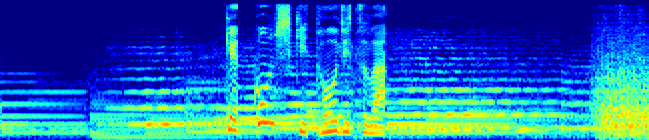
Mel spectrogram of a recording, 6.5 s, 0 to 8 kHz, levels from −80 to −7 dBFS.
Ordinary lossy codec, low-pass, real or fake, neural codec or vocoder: none; 7.2 kHz; fake; autoencoder, 48 kHz, 128 numbers a frame, DAC-VAE, trained on Japanese speech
